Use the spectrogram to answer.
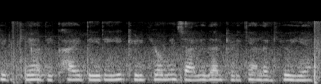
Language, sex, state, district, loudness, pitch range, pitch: Hindi, female, Jharkhand, Jamtara, -16 LUFS, 205-220 Hz, 215 Hz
